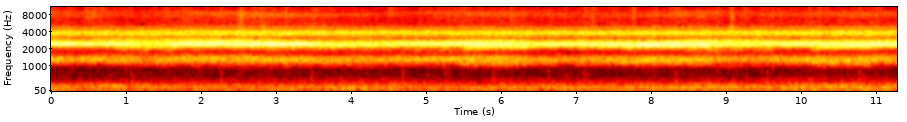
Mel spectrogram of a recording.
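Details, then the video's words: Thousands of frogs singing in the rain, merging into a steady, unbroken droning chorus of layered high trilling tones, over a constant low rumble and patter of rainfall. "Frogs in Rain 2 Hours of Frogs, Thousands of Frogs Singing"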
